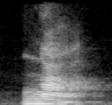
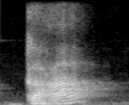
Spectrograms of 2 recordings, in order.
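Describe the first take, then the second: First: "nga" opening on a nasal ng; "nga" with ng as in singer. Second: "ga" with a hard g; "ga" without any nasal sound. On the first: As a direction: say "nga" through the nose. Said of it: "some people pronounce nga". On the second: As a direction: say "ga" with a plain stopped g. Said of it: "some people pronounce ga". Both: Shown as a demonstration.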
